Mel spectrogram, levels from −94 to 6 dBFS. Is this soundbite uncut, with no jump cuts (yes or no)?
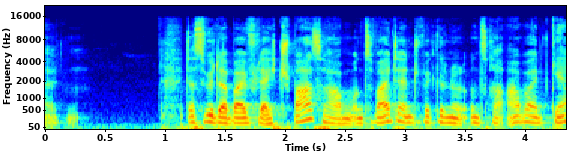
yes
